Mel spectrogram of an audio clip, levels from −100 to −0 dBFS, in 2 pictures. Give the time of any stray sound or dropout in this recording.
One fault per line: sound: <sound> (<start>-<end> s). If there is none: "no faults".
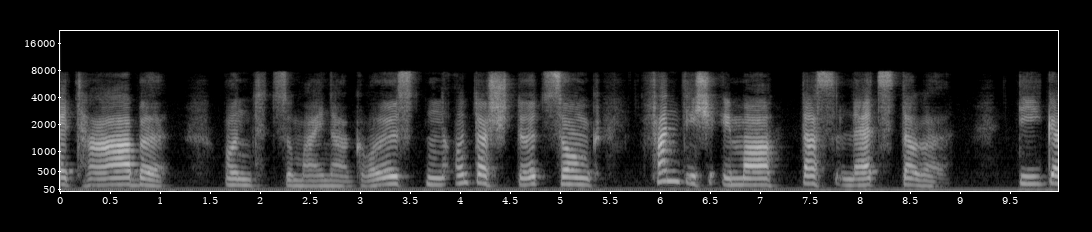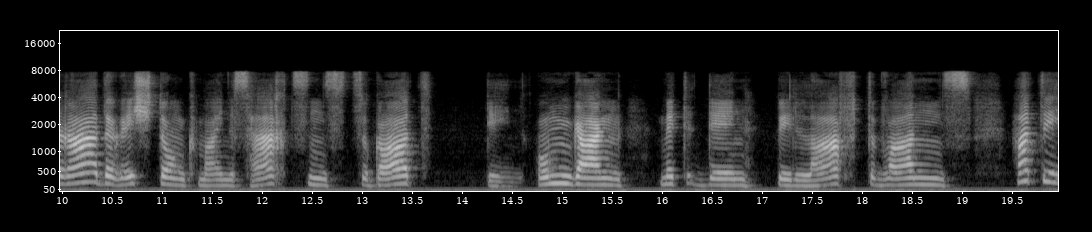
no faults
